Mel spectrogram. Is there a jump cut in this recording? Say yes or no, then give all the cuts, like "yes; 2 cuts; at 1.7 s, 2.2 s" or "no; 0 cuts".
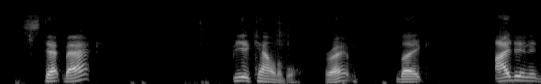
no; 0 cuts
